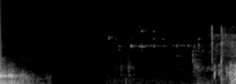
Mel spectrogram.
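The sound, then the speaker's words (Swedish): Two kinds of beer are poured into glasses for tasting: a quiet gurgle with faint high ringing and light clinks, building to a fuller splashing at the end. “så nu häller vi alltså upp här.”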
